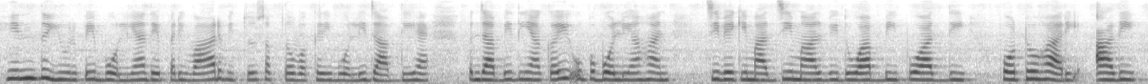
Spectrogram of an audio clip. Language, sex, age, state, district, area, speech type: Punjabi, female, 18-30, Punjab, Tarn Taran, urban, spontaneous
